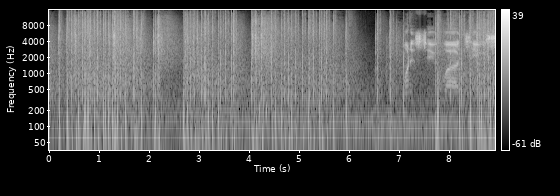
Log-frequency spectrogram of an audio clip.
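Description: Rapid gunfire crackles close by in bursts.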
